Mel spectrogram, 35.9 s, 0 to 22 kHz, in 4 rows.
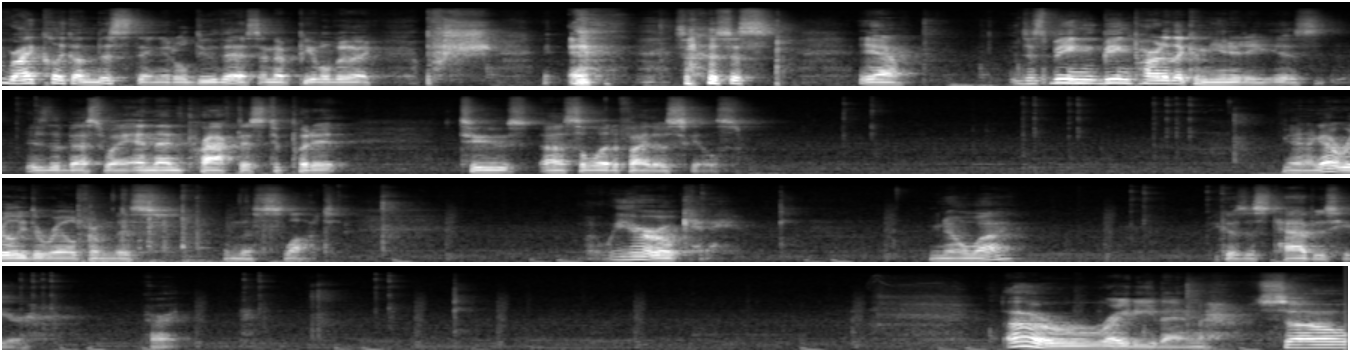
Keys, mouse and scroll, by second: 9.0 click, 14.6 right click, 15.7 click, 16.1 click, 16.6 click, 20.1 Escape, 20.4 scroll down 2, 21.9 scroll down 2, 22.5 click, 23.1 middle click, 24.2-24.5 scroll down 2, 24.5 scroll up 1, 25.4 click, 25.9 click, 27.0 click, 27.2 click, 28.5 click, 29.4 click, 29.8 scroll down 1, 29.9-32.6 middle drag, 32.9-33.3 scroll down 2, 34.1 scroll up 1.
